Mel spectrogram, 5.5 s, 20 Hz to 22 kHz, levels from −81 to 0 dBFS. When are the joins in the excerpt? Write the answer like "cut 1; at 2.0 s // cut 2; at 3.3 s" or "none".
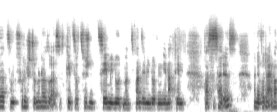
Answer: cut 1; at 4.5 s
